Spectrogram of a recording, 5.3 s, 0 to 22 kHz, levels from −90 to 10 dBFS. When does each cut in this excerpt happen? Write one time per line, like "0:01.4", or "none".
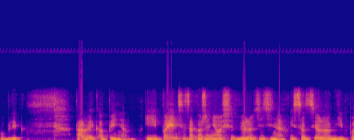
0:02.1
0:04.3

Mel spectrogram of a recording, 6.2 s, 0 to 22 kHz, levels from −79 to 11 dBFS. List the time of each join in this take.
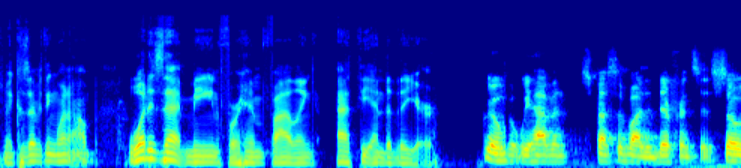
0:00.9
0:04.2

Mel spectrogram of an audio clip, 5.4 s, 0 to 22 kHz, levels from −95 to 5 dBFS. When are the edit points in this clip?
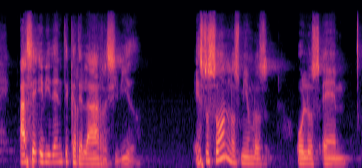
0:01.2

